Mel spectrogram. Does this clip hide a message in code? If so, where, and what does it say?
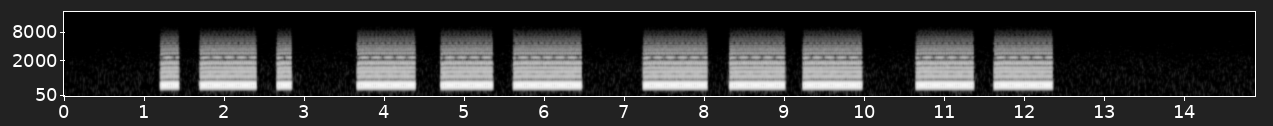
Yes: Morse code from 1.1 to 12.4 s, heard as a horn, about 5 wpm. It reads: ROOM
